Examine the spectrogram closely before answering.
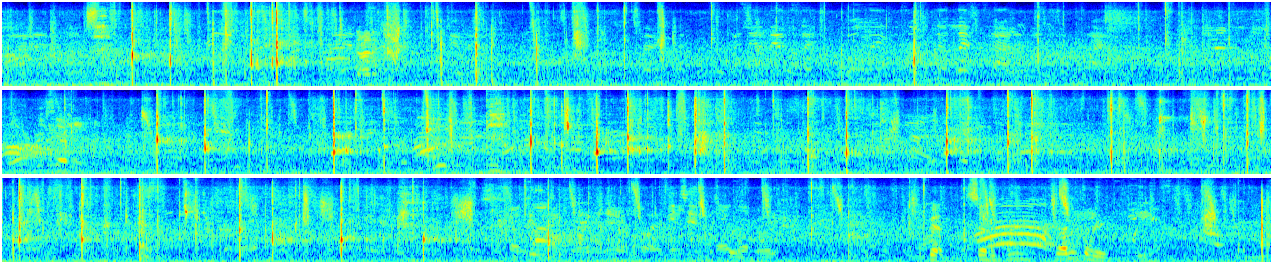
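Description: Paddles pop sharply against a plastic ball in a quick rally outdoors.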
